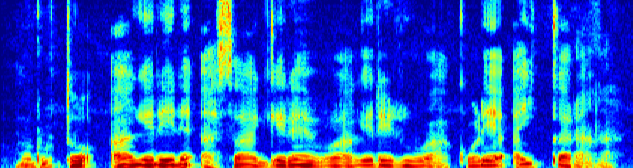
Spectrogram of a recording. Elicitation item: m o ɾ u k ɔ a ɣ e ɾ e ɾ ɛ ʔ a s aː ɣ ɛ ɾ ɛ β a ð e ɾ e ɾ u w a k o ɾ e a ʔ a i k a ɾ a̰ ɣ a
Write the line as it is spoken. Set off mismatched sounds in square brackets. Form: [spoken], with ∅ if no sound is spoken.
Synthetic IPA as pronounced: m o ɾ u [t] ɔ a ɣ e ɾ e ɾ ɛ ʔ a s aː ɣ [e] ɾ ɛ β a [ɣ] e ɾ e ɾ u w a k o ɾ e a ʔ a i k a ɾ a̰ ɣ a

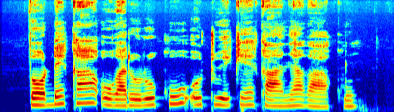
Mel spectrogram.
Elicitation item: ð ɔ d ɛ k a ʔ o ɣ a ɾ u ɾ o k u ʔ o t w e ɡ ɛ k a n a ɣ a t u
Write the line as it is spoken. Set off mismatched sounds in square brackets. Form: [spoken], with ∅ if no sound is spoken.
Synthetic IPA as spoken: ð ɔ d ɛ k a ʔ o ɣ a ɾ [o] ɾ o k u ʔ o t w e [k] ɛ k a [ɲ] a ɣ a [k] u

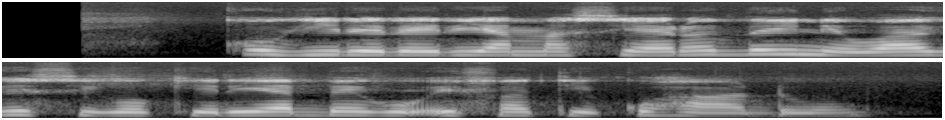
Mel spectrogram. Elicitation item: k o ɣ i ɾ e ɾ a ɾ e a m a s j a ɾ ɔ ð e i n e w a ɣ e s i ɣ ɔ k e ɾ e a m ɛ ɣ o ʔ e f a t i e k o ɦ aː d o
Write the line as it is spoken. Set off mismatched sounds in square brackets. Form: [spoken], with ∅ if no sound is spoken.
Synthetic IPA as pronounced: k o ɣ i ɾ e ɾ [e] ɾ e a m a s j a ɾ ɔ ð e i n e w a ɣ e s i ɣ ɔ k e ɾ e a [b] ɛ ɣ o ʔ e f a t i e k o ɦ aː d o

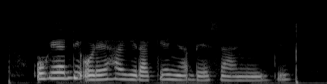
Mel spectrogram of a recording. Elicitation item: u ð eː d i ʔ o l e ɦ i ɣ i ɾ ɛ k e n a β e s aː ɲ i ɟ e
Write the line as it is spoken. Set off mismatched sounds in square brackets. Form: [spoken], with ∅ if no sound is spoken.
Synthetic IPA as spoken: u [ɣ] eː d i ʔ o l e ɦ [a] ɣ i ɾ [a] k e [ɲ] a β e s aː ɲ i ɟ e

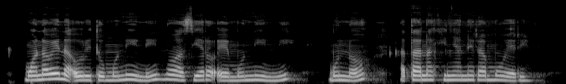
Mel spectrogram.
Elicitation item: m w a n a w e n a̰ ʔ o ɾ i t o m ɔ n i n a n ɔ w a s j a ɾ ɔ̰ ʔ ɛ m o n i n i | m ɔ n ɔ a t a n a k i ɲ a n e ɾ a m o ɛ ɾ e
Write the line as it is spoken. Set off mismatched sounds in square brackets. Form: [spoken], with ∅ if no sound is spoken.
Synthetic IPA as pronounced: m w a n a w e n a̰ ʔ o ɾ i t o m [o] n i n [i] n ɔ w a s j a ɾ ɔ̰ ʔ ɛ m o n i n i | m [o] n ɔ a t a n a k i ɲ a n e ɾ a m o ɛ ɾ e

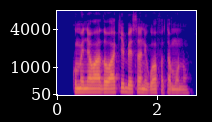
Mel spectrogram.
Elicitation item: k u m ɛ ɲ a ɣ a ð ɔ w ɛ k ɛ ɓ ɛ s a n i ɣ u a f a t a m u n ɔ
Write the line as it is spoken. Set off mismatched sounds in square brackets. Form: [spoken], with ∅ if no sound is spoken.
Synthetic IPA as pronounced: k u m ɛ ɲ a [w] a ð ɔ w [a] k ɛ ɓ ɛ s a n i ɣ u a f a t a m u n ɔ

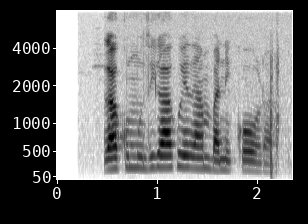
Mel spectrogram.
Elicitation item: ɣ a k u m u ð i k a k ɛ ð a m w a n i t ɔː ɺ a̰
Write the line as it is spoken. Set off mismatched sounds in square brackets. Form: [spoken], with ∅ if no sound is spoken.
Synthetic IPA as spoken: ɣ a k u m u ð i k a k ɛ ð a m [b] a n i [k] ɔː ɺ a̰

